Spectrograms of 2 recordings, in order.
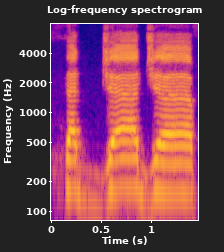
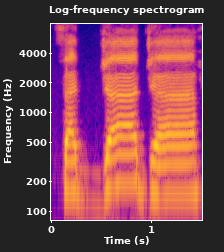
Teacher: Not thajjaja from the front of the tongue. Thajjaja from the middle of the tongue.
